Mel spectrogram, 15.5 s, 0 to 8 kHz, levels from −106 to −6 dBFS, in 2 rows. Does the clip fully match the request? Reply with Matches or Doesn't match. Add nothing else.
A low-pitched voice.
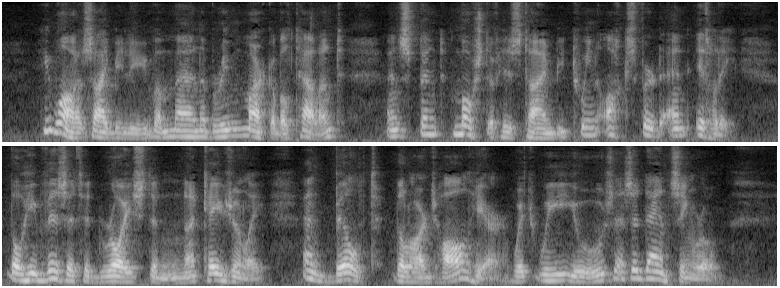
Matches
